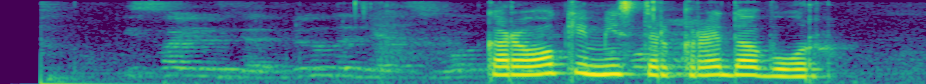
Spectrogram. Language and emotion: Russian, neutral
